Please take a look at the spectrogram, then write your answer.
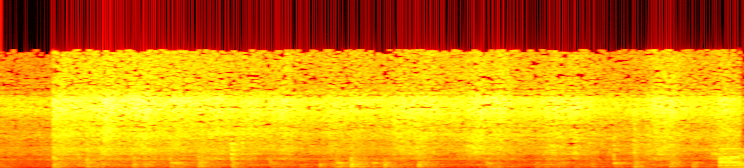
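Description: Potatoes going into a pan of chicken curry masala with a little water, giving a steady close hiss and sizzle with scattered scraping and clinks of a spoon against the pan throughout.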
